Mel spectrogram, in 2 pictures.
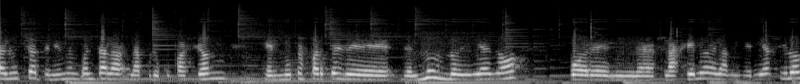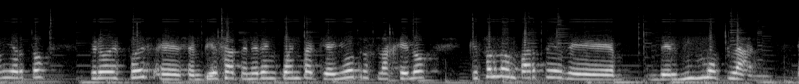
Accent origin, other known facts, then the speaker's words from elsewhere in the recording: Mendoza, Argentina; como mendocinos hemos tenido que enfrentar desde que los primeros criollos llegaron a Mendoza, distintas situaciones complejas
